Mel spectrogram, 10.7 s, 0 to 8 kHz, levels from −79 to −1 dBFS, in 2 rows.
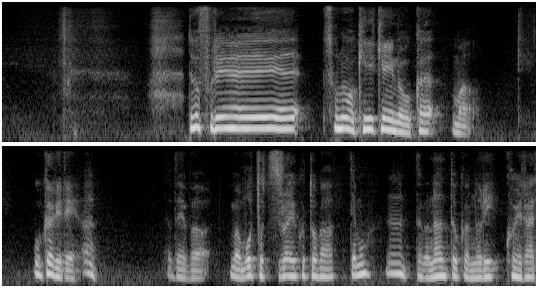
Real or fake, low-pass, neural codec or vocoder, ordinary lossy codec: fake; 7.2 kHz; codec, 16 kHz, 1 kbps, X-Codec, WavLM features, trained on Multilingual LibriSpeech; none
